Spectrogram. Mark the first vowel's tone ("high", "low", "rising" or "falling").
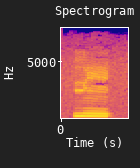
low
